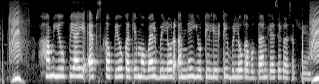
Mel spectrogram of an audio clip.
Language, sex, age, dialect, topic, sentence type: Hindi, female, 36-40, Hindustani Malvi Khadi Boli, banking, statement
